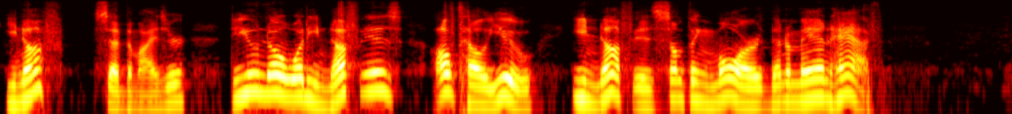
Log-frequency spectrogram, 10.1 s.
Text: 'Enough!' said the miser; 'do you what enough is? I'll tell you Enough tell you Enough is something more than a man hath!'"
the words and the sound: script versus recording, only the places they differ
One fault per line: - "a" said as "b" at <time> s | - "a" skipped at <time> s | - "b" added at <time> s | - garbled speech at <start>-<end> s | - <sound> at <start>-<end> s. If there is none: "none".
- "know" added at 2.6 s
- "tell you Enough" skipped at 6.3 s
